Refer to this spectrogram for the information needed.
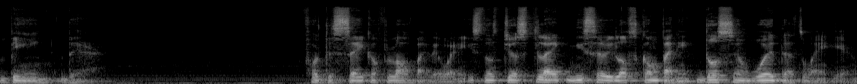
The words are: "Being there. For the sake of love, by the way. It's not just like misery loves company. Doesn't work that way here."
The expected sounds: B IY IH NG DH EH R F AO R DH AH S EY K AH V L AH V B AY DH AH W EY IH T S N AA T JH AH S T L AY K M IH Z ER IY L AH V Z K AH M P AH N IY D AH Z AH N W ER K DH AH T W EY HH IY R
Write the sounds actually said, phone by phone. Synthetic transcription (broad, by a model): B IY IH NG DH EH R F AO R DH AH S EY K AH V L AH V B AY DH AH W EY IH T S N AA T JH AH S T L AY K M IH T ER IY L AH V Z K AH M P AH N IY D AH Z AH N W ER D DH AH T W EY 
